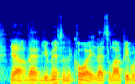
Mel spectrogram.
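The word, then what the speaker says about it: cuy: Yeah, that you mentioned the koi. That's a lot of people don't know what koi is. And that's not spelled the way it sounds. It's spelled C-U-Y.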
